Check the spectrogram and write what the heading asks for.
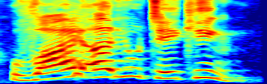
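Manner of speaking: acted incredulous telling-off; scolding. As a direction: stretch out the opening, then climb in exasperation. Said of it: "he scolded nicely".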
